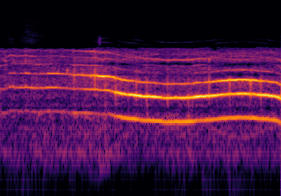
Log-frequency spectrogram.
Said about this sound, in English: Cat. Distressed cat.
